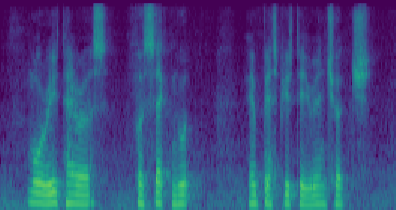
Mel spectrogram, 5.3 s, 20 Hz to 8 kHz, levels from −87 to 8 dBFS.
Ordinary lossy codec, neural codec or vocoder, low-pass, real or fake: MP3, 64 kbps; codec, 16 kHz in and 24 kHz out, 0.6 kbps, FocalCodec, streaming, 2048 codes; 7.2 kHz; fake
